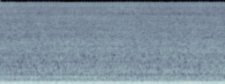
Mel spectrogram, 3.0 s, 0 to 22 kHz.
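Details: 1975 GMC motorhome, 455 ci front-wheel-drive V8, just started after sitting a couple of weeks. Deep, even, low rumble with a smooth, steady beat and no knocks or misses. Healthy idle.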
